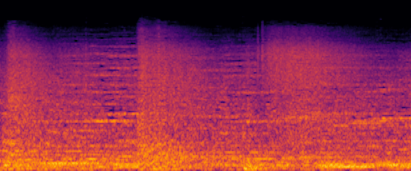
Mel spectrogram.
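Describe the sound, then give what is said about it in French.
Fireworks going off in a shopping mall gallery as the Christmas illuminations begin, a loud, continuous roar of booms and crackles with no pause. “C'est extraordinaire ce qu'on voit là. Il y a un feu d'artifice, du feu de Dieu, sonore, infernal.”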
